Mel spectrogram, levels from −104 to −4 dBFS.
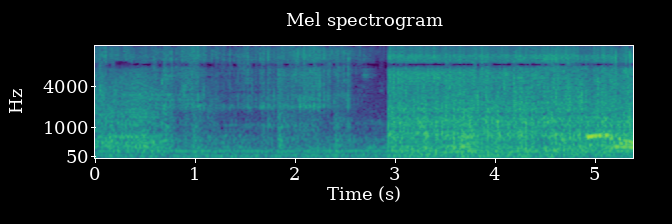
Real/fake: real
